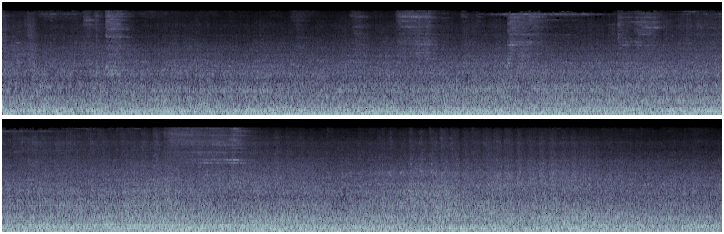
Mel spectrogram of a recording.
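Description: Freight train of boxcars and autorack cars rolling past: a steady rumble of steel wheels on rail, broken by several brief high metallic wheel squeals, the longest about two-thirds of the way through.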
